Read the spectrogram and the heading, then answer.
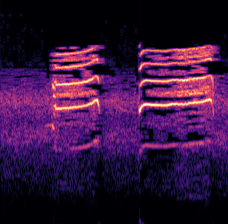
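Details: At a Southwest Florida nest watched by a live camera, where the male has delivered a soft-shelled turtle to his mate, a bald eagle gives two high, harmonic whistled notes, each about half a second, separated by a short pause.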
